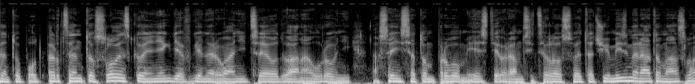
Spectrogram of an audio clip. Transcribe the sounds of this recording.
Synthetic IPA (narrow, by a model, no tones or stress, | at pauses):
ɛnt̪ɔpɔ̰t̪̚pɛɾt͡sɛnt̪ɔslɔʋɛnskɔjɛɲɪɛɡɟɛvɡɛnɛɾɔ̰ʋaɲiːt͡sɛːɔːd̪ʋana̰uːɾɔʊɲia̰sɛɲɛsat̪ɔmpr̩ʋɔmːɪɛscɛvɾaːmt͡sit͡sɛ̰lɛːɦɔsʋɛt̪at͡ʃiʒɛmizmɛnat̪ɔmnaslɔ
